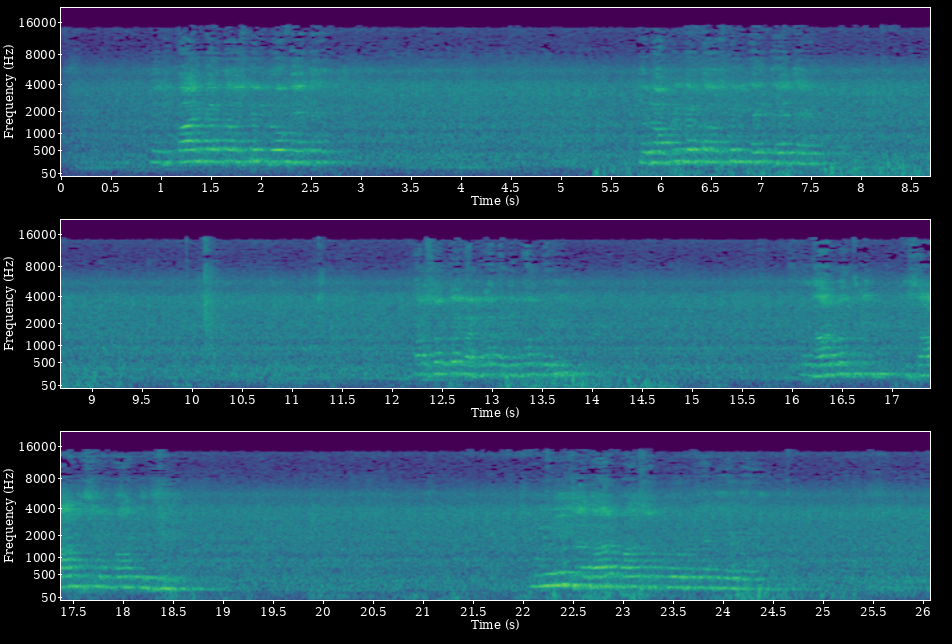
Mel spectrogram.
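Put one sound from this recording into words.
An elderly man speaks slowly into a microphone over a loudspeaker, with long pauses, in an echoing room.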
